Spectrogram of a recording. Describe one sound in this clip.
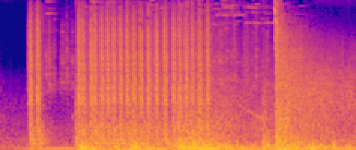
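A heavy cannon fires a rapid burst of shots.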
